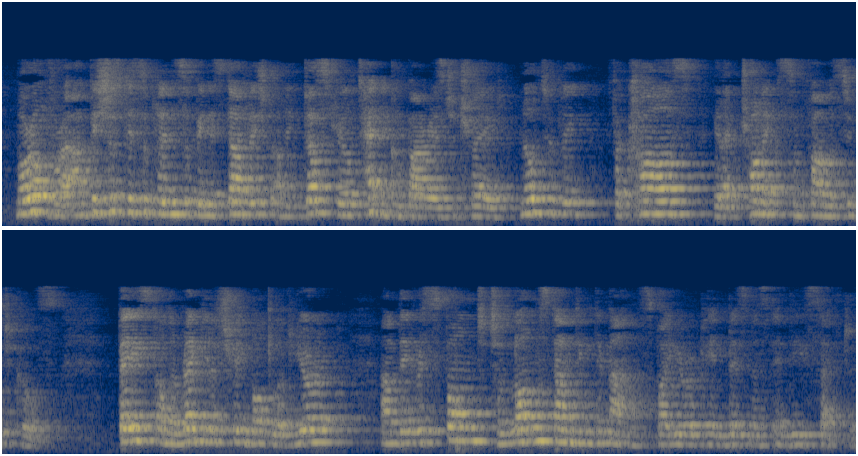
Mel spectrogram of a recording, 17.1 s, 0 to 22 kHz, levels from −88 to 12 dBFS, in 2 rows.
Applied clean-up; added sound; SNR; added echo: none; none; none; reverberation time 0.9 s.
